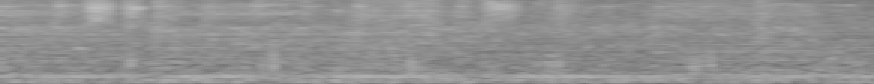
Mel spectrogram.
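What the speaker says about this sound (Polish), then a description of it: "Silnik pięknie pracuje." A steady engine idles nearby with a constant low hum and faint rumble, continuous and even for the whole stretch, with no talking.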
